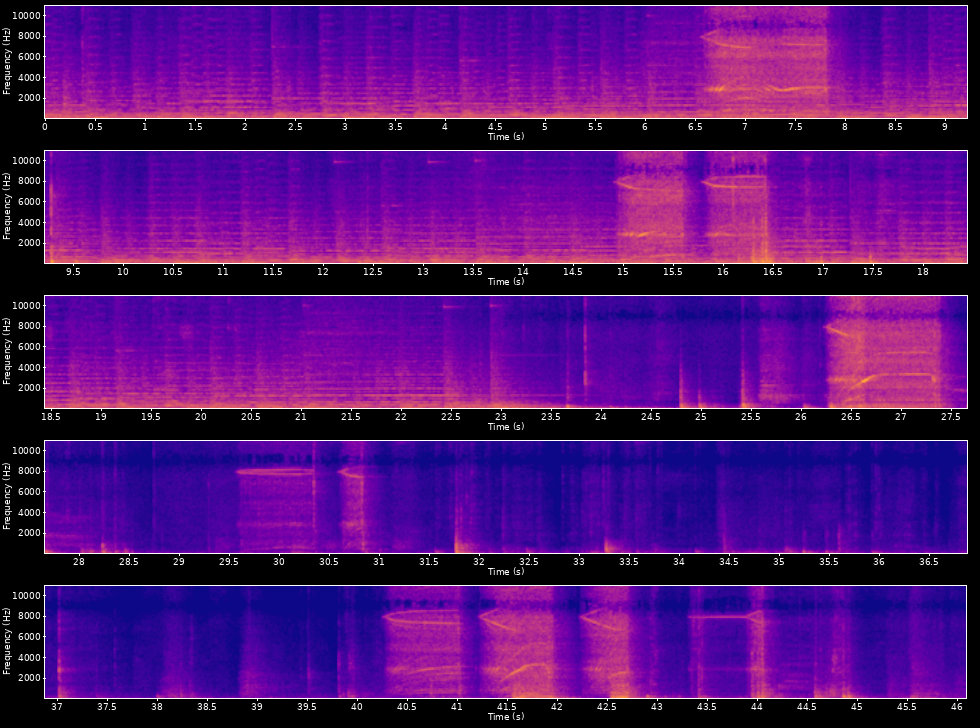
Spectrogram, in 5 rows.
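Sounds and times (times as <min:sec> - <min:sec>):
power drill whining: 0:06.0 - 0:13.6, 0:14.3 - 0:18.7, 0:26.2 - 0:27.6, 0:29.6 - 0:31.0, 0:40.3 - 0:44.3
drill handling clicks and knocks: 0:14.9 - 0:17.6, 0:26.2 - 0:27.5.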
